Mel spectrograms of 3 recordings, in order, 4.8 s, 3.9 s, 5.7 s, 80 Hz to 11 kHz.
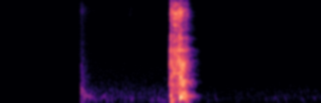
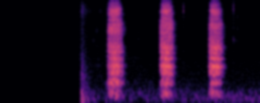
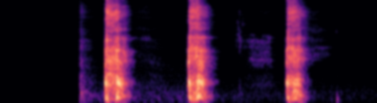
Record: {
  "cough_length": "4.8 s",
  "cough_amplitude": 32768,
  "cough_signal_mean_std_ratio": 0.19,
  "exhalation_length": "3.9 s",
  "exhalation_amplitude": 6645,
  "exhalation_signal_mean_std_ratio": 0.34,
  "three_cough_length": "5.7 s",
  "three_cough_amplitude": 32345,
  "three_cough_signal_mean_std_ratio": 0.3,
  "survey_phase": "beta (2021-08-13 to 2022-03-07)",
  "age": "18-44",
  "gender": "Male",
  "wearing_mask": "No",
  "symptom_none": true,
  "symptom_onset": "8 days",
  "smoker_status": "Ex-smoker",
  "respiratory_condition_asthma": false,
  "respiratory_condition_other": false,
  "recruitment_source": "REACT",
  "submission_delay": "3 days",
  "covid_test_result": "Negative",
  "covid_test_method": "RT-qPCR"
}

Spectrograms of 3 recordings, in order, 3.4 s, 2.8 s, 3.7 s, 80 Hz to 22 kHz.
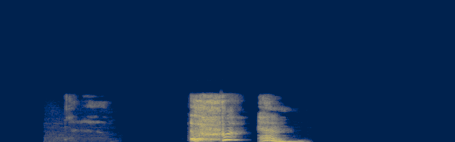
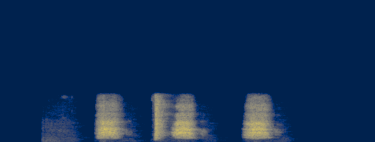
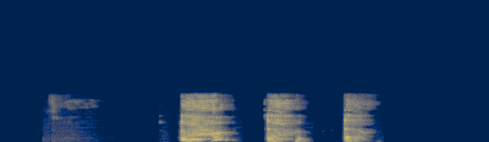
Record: {
  "cough_length": "3.4 s",
  "cough_amplitude": 28313,
  "cough_signal_mean_std_ratio": 0.34,
  "exhalation_length": "2.8 s",
  "exhalation_amplitude": 28752,
  "exhalation_signal_mean_std_ratio": 0.36,
  "three_cough_length": "3.7 s",
  "three_cough_amplitude": 30362,
  "three_cough_signal_mean_std_ratio": 0.34,
  "survey_phase": "beta (2021-08-13 to 2022-03-07)",
  "age": "18-44",
  "gender": "Female",
  "wearing_mask": "No",
  "symptom_none": true,
  "smoker_status": "Ex-smoker",
  "respiratory_condition_asthma": false,
  "respiratory_condition_other": false,
  "recruitment_source": "REACT",
  "submission_delay": "2 days",
  "covid_test_result": "Negative",
  "covid_test_method": "RT-qPCR",
  "influenza_a_test_result": "Negative",
  "influenza_b_test_result": "Negative"
}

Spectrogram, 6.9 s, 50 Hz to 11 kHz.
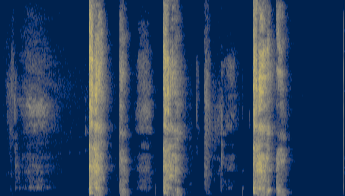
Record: {
  "three_cough_length": "6.9 s",
  "three_cough_amplitude": 30901,
  "three_cough_signal_mean_std_ratio": 0.31,
  "survey_phase": "beta (2021-08-13 to 2022-03-07)",
  "age": "45-64",
  "gender": "Male",
  "wearing_mask": "No",
  "symptom_cough_any": true,
  "symptom_runny_or_blocked_nose": true,
  "symptom_fatigue": true,
  "symptom_onset": "2 days",
  "smoker_status": "Ex-smoker",
  "respiratory_condition_asthma": true,
  "respiratory_condition_other": false,
  "recruitment_source": "Test and Trace",
  "submission_delay": "1 day",
  "covid_test_result": "Positive",
  "covid_test_method": "RT-qPCR",
  "covid_ct_value": 19.0,
  "covid_ct_gene": "ORF1ab gene",
  "covid_ct_mean": 19.2,
  "covid_viral_load": "500000 copies/ml",
  "covid_viral_load_category": "Low viral load (10K-1M copies/ml)"
}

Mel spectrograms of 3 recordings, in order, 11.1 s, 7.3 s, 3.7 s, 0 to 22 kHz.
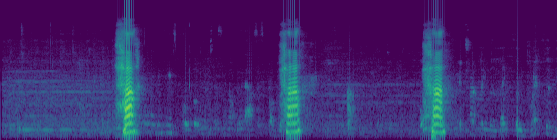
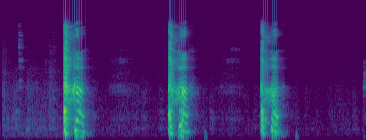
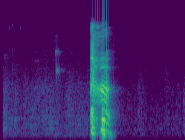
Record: {
  "exhalation_length": "11.1 s",
  "exhalation_amplitude": 28668,
  "exhalation_signal_mean_std_ratio": 0.2,
  "three_cough_length": "7.3 s",
  "three_cough_amplitude": 26470,
  "three_cough_signal_mean_std_ratio": 0.27,
  "cough_length": "3.7 s",
  "cough_amplitude": 26318,
  "cough_signal_mean_std_ratio": 0.23,
  "survey_phase": "beta (2021-08-13 to 2022-03-07)",
  "age": "65+",
  "gender": "Female",
  "wearing_mask": "No",
  "symptom_cough_any": true,
  "symptom_sore_throat": true,
  "symptom_onset": "12 days",
  "smoker_status": "Never smoked",
  "respiratory_condition_asthma": false,
  "respiratory_condition_other": false,
  "recruitment_source": "REACT",
  "submission_delay": "3 days",
  "covid_test_result": "Negative",
  "covid_test_method": "RT-qPCR",
  "influenza_a_test_result": "Negative",
  "influenza_b_test_result": "Negative"
}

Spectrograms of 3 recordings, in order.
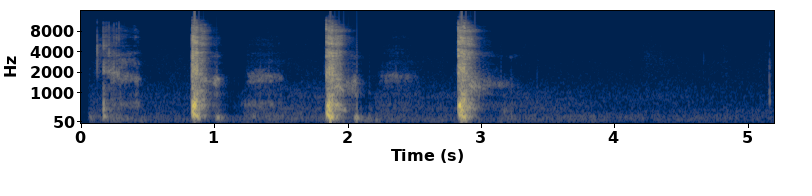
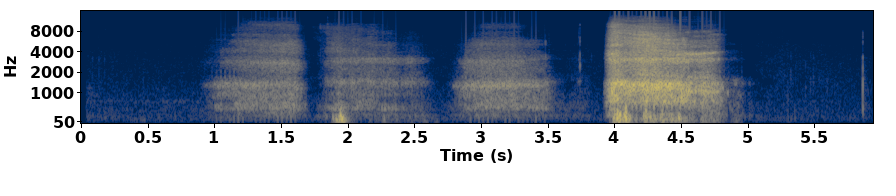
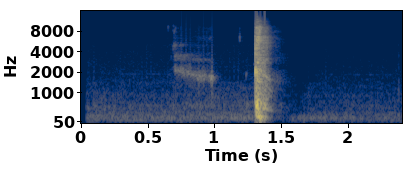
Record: {
  "three_cough_length": "5.2 s",
  "three_cough_amplitude": 31838,
  "three_cough_signal_mean_std_ratio": 0.17,
  "exhalation_length": "5.9 s",
  "exhalation_amplitude": 29572,
  "exhalation_signal_mean_std_ratio": 0.35,
  "cough_length": "2.4 s",
  "cough_amplitude": 32767,
  "cough_signal_mean_std_ratio": 0.15,
  "survey_phase": "beta (2021-08-13 to 2022-03-07)",
  "age": "45-64",
  "gender": "Female",
  "wearing_mask": "No",
  "symptom_cough_any": true,
  "symptom_sore_throat": true,
  "symptom_fatigue": true,
  "symptom_headache": true,
  "smoker_status": "Never smoked",
  "respiratory_condition_asthma": false,
  "respiratory_condition_other": false,
  "recruitment_source": "Test and Trace",
  "submission_delay": "0 days",
  "covid_test_result": "Positive",
  "covid_test_method": "LFT"
}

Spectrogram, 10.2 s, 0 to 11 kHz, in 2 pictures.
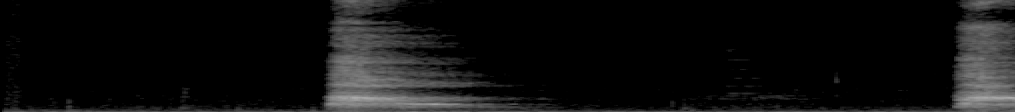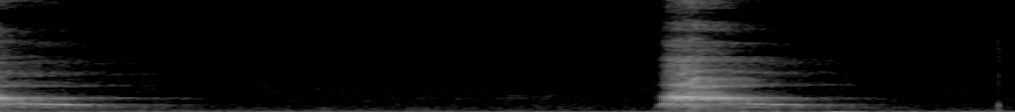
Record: {
  "exhalation_length": "10.2 s",
  "exhalation_amplitude": 1172,
  "exhalation_signal_mean_std_ratio": 0.38,
  "survey_phase": "beta (2021-08-13 to 2022-03-07)",
  "age": "45-64",
  "gender": "Male",
  "wearing_mask": "No",
  "symptom_cough_any": true,
  "symptom_sore_throat": true,
  "symptom_fatigue": true,
  "symptom_headache": true,
  "symptom_onset": "4 days",
  "smoker_status": "Never smoked",
  "respiratory_condition_asthma": false,
  "respiratory_condition_other": false,
  "recruitment_source": "Test and Trace",
  "submission_delay": "2 days",
  "covid_test_result": "Positive",
  "covid_test_method": "RT-qPCR"
}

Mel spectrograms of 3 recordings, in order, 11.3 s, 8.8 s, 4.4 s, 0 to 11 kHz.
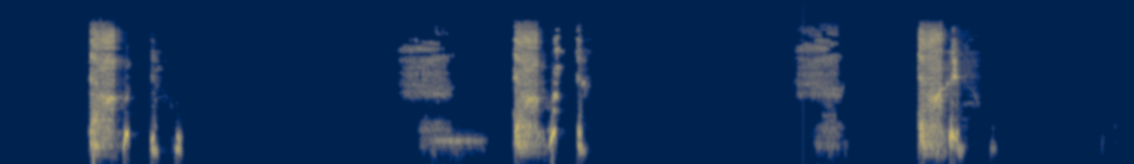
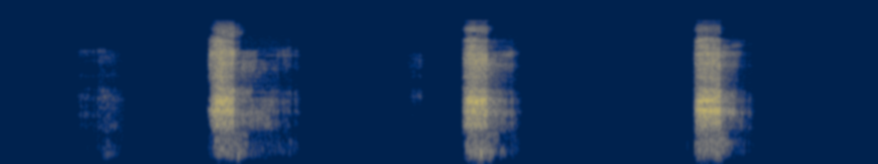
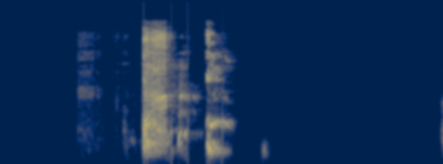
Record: {
  "three_cough_length": "11.3 s",
  "three_cough_amplitude": 32114,
  "three_cough_signal_mean_std_ratio": 0.26,
  "exhalation_length": "8.8 s",
  "exhalation_amplitude": 29003,
  "exhalation_signal_mean_std_ratio": 0.25,
  "cough_length": "4.4 s",
  "cough_amplitude": 32768,
  "cough_signal_mean_std_ratio": 0.26,
  "survey_phase": "beta (2021-08-13 to 2022-03-07)",
  "age": "45-64",
  "gender": "Female",
  "wearing_mask": "No",
  "symptom_cough_any": true,
  "symptom_new_continuous_cough": true,
  "symptom_runny_or_blocked_nose": true,
  "symptom_shortness_of_breath": true,
  "symptom_sore_throat": true,
  "symptom_fatigue": true,
  "symptom_headache": true,
  "symptom_change_to_sense_of_smell_or_taste": true,
  "symptom_loss_of_taste": true,
  "smoker_status": "Never smoked",
  "respiratory_condition_asthma": false,
  "respiratory_condition_other": false,
  "recruitment_source": "Test and Trace",
  "submission_delay": "1 day",
  "covid_test_result": "Positive",
  "covid_test_method": "RT-qPCR",
  "covid_ct_value": 23.3,
  "covid_ct_gene": "N gene"
}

